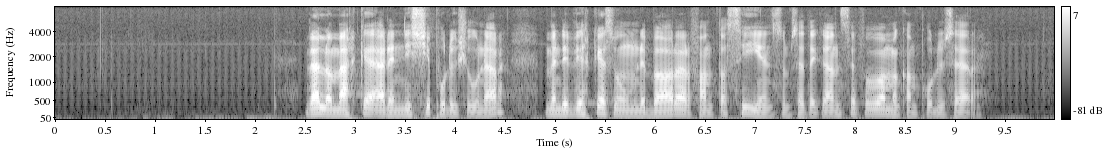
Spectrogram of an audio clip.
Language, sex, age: Norwegian, male, 37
